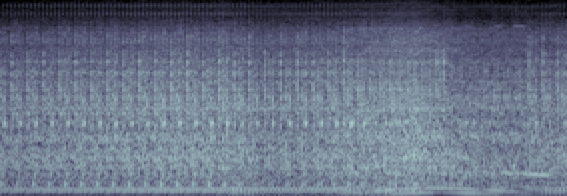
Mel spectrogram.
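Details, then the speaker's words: Old diesel car at idle with a steady quick tak-tak knock, about three a second, over the clatter, and vibration. Injectors already serviced, cleaned and coded, yet knocking persists and grows much louder when running. Source not pinned down; cause suspected, not confirmed. "ये देखो टक टक टक टक टक टक आवाज है और रनिंग में आवाज बहुत ज्यादा बढ़ती है"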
